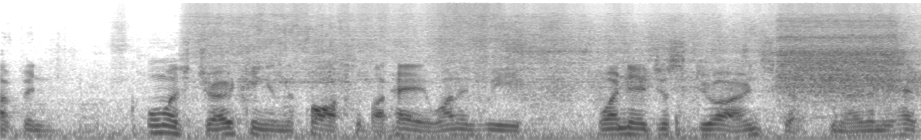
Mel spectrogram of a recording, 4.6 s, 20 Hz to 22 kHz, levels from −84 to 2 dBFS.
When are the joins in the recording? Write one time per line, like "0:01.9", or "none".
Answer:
none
